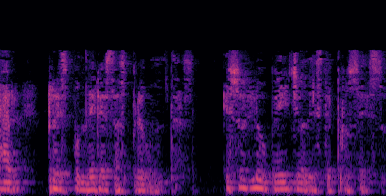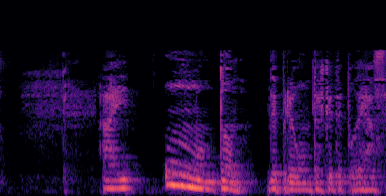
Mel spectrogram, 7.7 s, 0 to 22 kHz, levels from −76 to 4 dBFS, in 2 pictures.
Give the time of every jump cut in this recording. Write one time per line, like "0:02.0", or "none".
0:04.8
